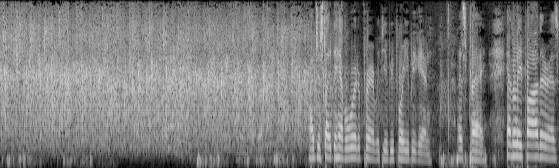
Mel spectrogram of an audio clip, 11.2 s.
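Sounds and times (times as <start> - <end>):
audience applause welcoming two guests to the platform: 0.0 - 7.9
speech: 6.2 - 11.1.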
